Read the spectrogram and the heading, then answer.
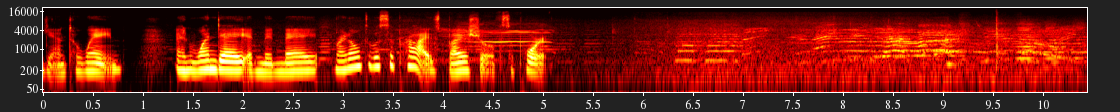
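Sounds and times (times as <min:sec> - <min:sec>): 
speech: 0:00.0 - 0:05.2
steady traffic rumble of passing cars: 0:01.3 - 0:10.4
hundreds of car horns honking in a show of support: 0:02.5 - 0:10.4.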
